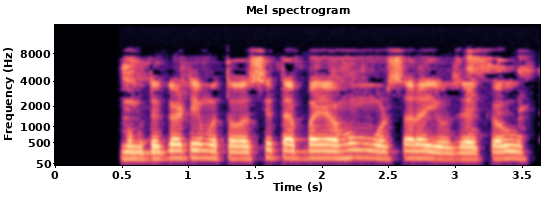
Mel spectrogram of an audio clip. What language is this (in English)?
Pashto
